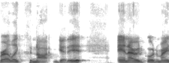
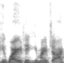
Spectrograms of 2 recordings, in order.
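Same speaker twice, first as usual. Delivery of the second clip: put-on high yell; 8 semitones higher than usual. Retelling how mom yelled after dad taking her jacket: imitating mom yelling. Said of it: "yelling after him".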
